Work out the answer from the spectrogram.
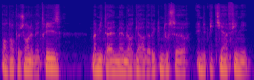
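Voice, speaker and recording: Dark, husky male audiobook narrator. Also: fairly low pitch, fairly quick. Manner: expressive, dramatic phrasing. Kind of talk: dramatic novel reading.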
